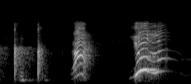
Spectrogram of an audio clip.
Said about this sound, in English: Clap my hands.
